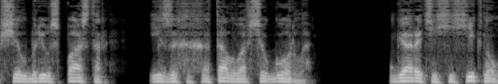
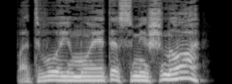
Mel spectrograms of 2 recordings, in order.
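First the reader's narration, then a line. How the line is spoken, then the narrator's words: Sudden roar. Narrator (Russian): вдруг взревел он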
